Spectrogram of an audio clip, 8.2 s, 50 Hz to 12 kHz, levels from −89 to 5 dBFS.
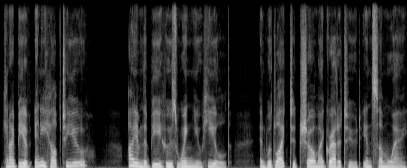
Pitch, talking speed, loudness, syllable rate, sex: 190 Hz, 190 wpm, -17 LUFS, 4.9 syllables/s, female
